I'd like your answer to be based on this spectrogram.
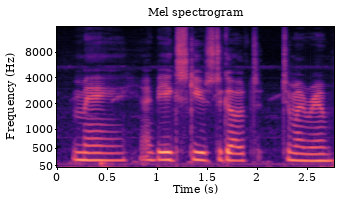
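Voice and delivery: ordinary talk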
